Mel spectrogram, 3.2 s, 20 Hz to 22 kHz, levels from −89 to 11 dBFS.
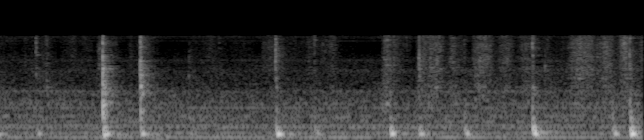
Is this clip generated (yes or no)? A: no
